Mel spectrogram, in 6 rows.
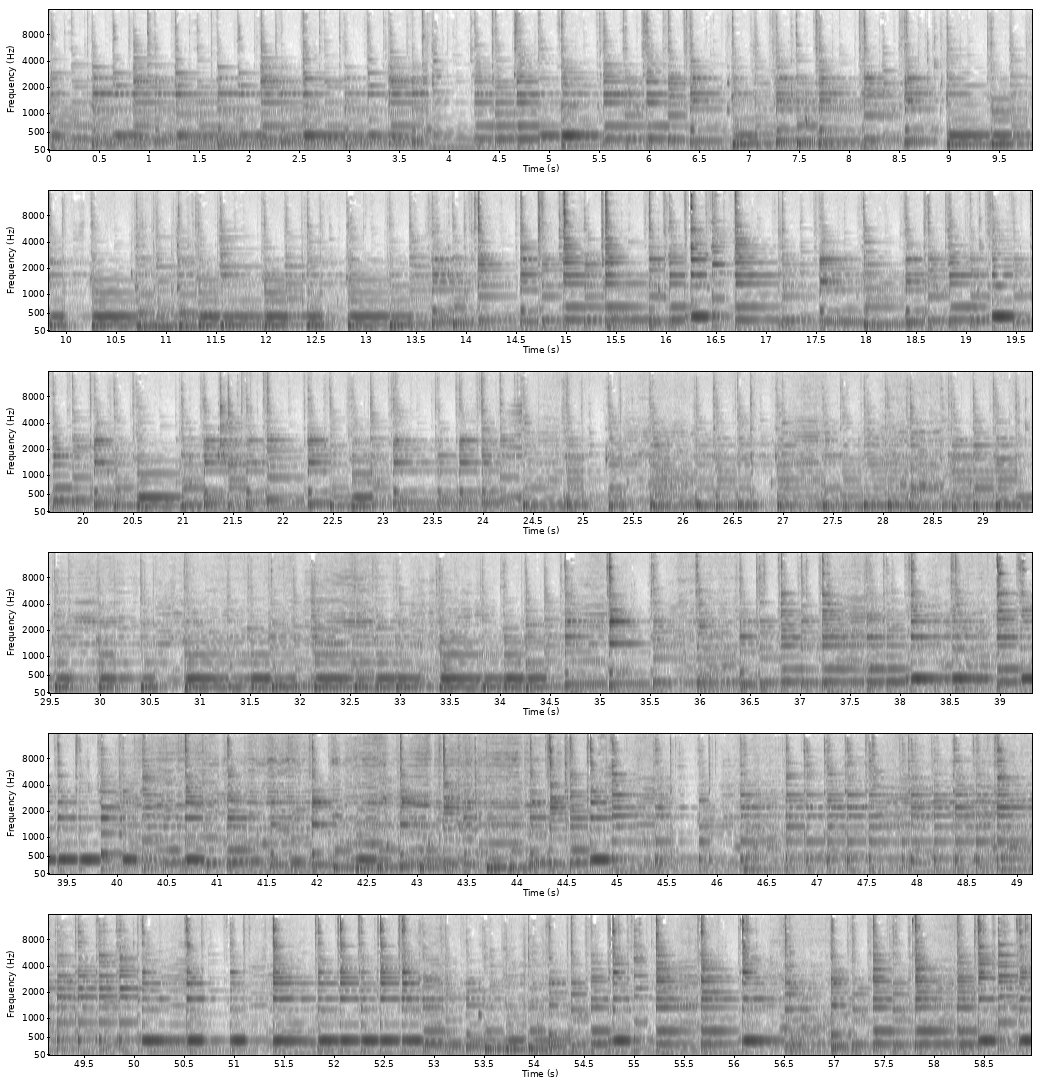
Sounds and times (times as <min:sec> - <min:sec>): Music: 0:00.0 - 0:58.9.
